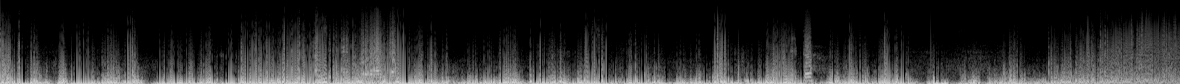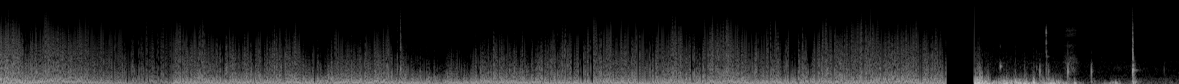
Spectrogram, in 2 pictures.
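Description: Wind buffeting the camera microphone, loud and gusty at first, then easing to a steadier, quieter rush about halfway through; it cuts off abruptly near the end.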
